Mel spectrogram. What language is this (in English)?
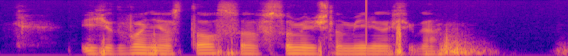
Russian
